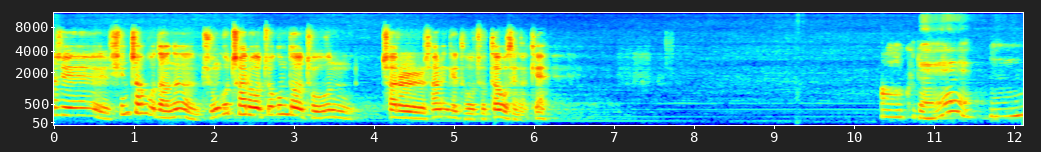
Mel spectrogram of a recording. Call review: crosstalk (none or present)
none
